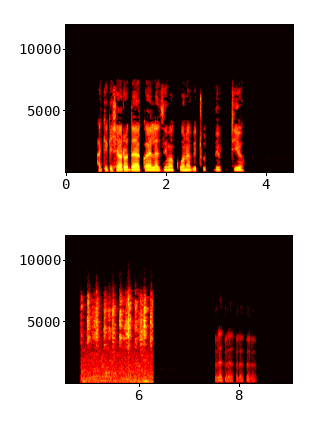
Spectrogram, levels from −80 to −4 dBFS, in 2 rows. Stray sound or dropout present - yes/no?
yes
